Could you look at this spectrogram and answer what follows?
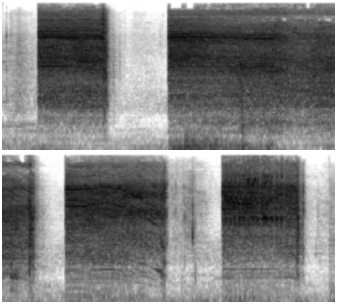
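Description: Power drill boring holes into a rusty sailboat keel, four separate bursts of loud, high whirring, each lasting one to two seconds with brief quiet gaps between them.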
